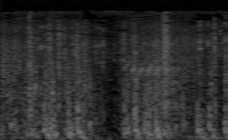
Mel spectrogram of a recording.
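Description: Horse hooves galloping in the Red Dead Redemption video game, a rapid, steady clip-clop rhythm of repeated hoof strikes, close and loud throughout with no talk over it.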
